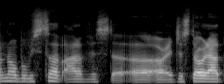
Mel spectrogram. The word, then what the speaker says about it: Atavista: Actually, it's Atavista. I've been saying Atavista in this video because I don't know why, it just looks like that's the right way to say it, but nah, in the title track he says Atavista, so I was wrong.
